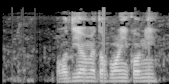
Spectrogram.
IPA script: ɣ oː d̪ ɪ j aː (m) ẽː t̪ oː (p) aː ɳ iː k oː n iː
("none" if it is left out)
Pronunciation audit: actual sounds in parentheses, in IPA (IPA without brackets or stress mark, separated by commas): m, p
